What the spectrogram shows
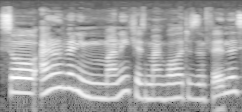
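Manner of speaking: ordinary talk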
